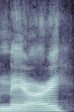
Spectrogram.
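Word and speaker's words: Māori: a couple of things can you say that Mary again for me so I can try to get the pronunciation right it's like what the mayari Mary that's how you say it yeah yeah I love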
